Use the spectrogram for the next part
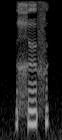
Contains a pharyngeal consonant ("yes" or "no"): no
